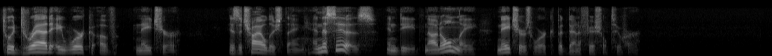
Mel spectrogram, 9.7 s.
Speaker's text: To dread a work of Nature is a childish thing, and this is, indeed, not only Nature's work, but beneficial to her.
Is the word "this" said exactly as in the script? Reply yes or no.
yes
